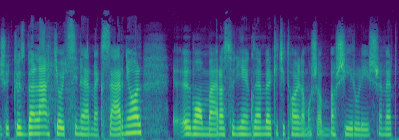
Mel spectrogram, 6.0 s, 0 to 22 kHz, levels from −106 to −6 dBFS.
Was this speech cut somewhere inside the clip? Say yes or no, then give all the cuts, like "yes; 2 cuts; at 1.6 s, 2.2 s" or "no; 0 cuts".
yes; 3 cuts; at 2.9 s, 3.8 s, 4.9 s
